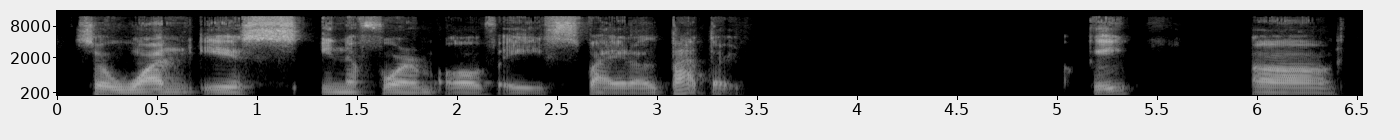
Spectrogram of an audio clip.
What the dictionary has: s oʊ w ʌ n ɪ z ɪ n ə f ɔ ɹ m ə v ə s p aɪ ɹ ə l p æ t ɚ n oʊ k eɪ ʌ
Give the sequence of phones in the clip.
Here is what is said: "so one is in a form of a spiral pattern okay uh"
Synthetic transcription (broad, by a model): s oʊ w ʌ n ɪ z ɪ n ə f ɔ ɹ m ə v ə s p aɪ ɹ ə l p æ t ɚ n oʊ k eɪ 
